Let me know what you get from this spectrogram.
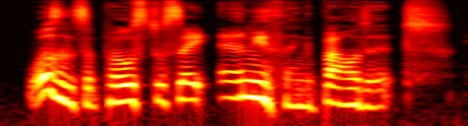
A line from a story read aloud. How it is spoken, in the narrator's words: he grumbled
